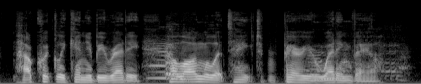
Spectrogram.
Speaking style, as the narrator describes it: She chuckled, a rich, throaty sound in the darkness

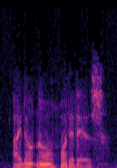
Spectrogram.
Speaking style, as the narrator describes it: she replied evenly

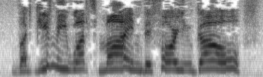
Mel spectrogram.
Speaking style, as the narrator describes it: Rose Matter screamed

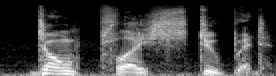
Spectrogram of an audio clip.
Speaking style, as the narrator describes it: Luke snapped

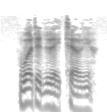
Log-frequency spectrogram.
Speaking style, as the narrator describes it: He asked quickly

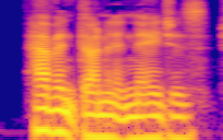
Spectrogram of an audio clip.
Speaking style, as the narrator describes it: she said in a curt tone that suggested she wanted the subject closed

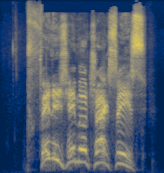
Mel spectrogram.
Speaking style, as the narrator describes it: shouted

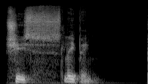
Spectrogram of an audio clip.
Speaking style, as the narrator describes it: Pate said curtly

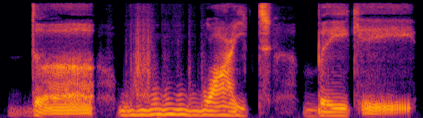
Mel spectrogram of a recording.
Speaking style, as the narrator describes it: Urgork rumbled

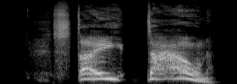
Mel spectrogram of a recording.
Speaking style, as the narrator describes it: screamed Mericus at the men

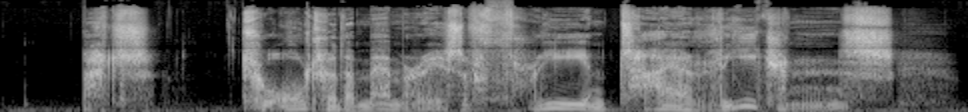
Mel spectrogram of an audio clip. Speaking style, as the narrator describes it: breathed Fulgrim

